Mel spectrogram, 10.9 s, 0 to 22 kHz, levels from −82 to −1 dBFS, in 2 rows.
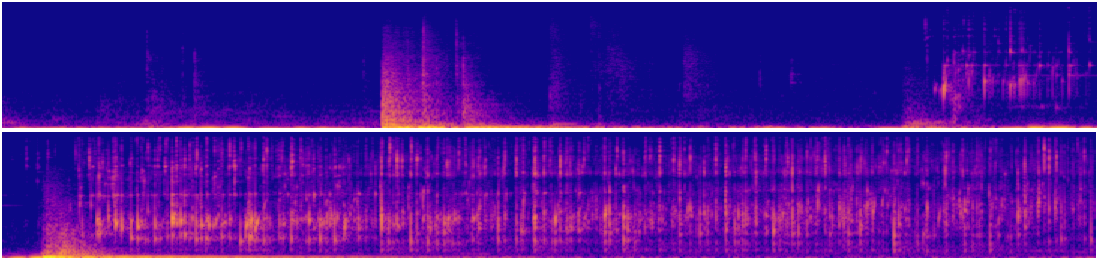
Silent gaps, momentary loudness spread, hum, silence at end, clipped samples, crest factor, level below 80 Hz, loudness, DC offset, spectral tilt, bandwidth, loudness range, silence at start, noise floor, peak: none; 17 LU; none; 0.25 s; under 0.1%; 22 dB; -26 dBFS; -29 LUFS; under 0.1%; -3.5 dB/octave; 18.5 kHz; 9 LU; 0.05 s; -45 dBFS; 0 dBFS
